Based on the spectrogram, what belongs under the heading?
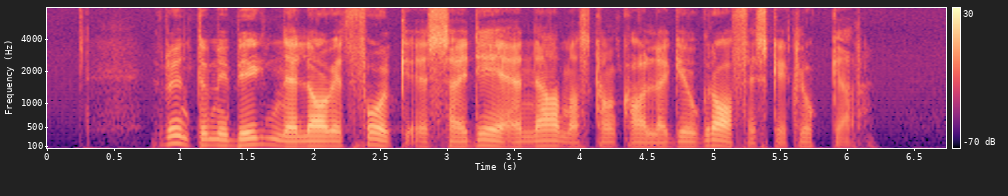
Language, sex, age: Norwegian, male, 48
